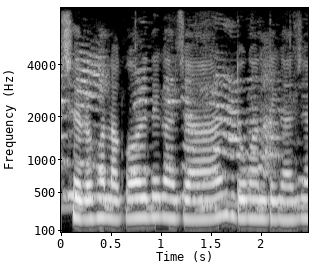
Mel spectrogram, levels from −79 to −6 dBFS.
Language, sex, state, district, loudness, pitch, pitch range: Chakma, female, Tripura, Unakoti, -15 LUFS, 205 Hz, 200-215 Hz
